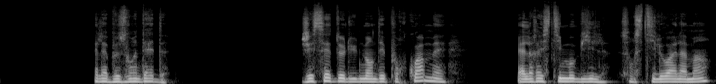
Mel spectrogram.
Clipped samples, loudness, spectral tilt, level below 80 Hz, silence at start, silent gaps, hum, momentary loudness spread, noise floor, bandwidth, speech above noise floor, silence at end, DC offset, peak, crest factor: under 0.1%; -23 LUFS; -6 dB/octave; -58 dBFS; 0.95 s; 1.89-2.94 s; none; 9 LU; -75 dBFS; 17.5 kHz; 54 dB; 0.05 s; under 0.1%; -8 dBFS; 16 dB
